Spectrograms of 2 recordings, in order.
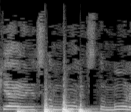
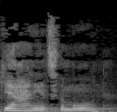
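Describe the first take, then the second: First: High, loud, thrilled dad; excited. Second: Said in the usual way. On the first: Retold or imitated. Dad answering his daughter about the moon, very excited. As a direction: share the child's thrill at full pitch. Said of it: "And I'm so excited".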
